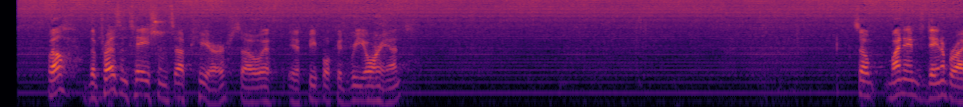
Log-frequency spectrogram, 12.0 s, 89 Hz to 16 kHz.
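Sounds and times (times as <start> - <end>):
electrical mains hum: 0.2 - 12.0.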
